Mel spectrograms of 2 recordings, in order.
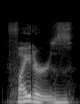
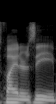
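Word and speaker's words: FighterZ: all right anyway next Dragon Ball fighters which is actually the correct pronunciation of the game yeah I wish it was fighter Z yeah it sounds much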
